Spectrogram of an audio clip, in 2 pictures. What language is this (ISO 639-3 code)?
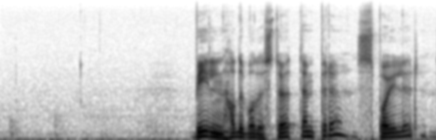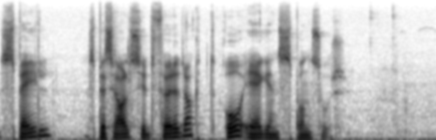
nor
